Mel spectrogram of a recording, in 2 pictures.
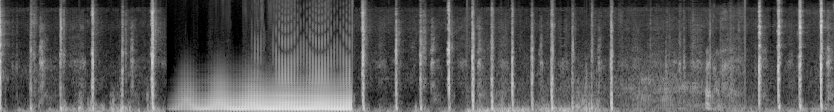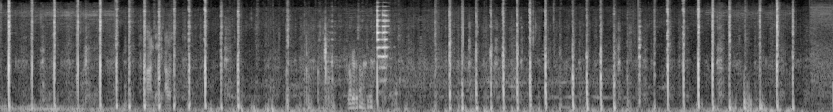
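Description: Sledgehammer blows driving a stake into the ground at the edge of a concrete slab, a long run of sharp knocks. About two seconds in there is a loud, low, steady buzzing tone lasting about a second and a half.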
